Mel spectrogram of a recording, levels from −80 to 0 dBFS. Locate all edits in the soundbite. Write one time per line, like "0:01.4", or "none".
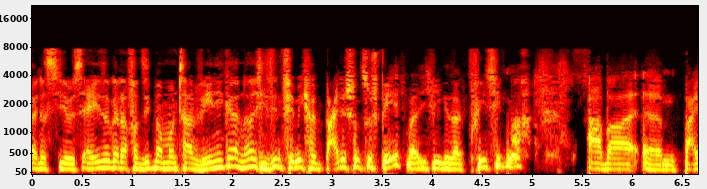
0:02.2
